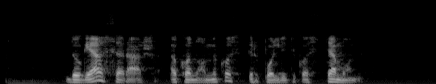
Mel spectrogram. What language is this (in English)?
Lithuanian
